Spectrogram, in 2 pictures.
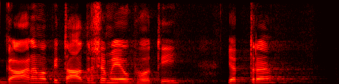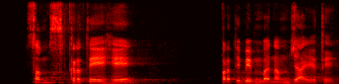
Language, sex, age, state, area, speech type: Sanskrit, male, 30-45, Rajasthan, urban, spontaneous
